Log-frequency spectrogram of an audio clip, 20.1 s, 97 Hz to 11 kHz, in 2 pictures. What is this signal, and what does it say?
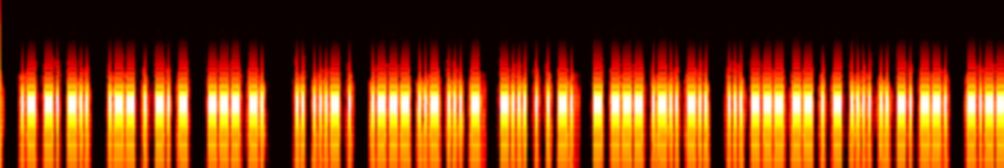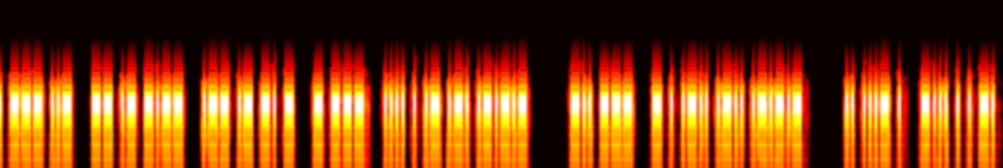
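Morse code, heard as a keyed tone, about 42 wpm, 600 Hz. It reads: AND WENT ON IVE JUST BEEN TOLD SOMETHING YOU MAY WANT TO HEAR. DO TELL. IVE BEEN
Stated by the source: Morse code practice at 41 wpm, from CW med Gnister.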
